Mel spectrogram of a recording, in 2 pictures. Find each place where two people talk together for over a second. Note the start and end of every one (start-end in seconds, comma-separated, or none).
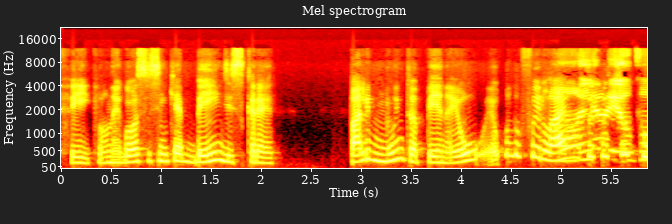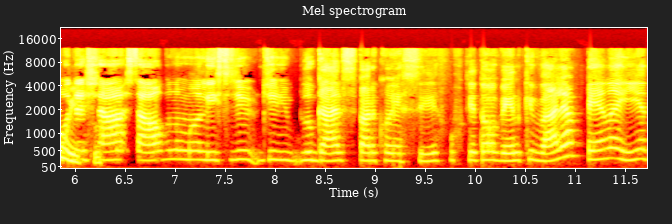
4.9-6.3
